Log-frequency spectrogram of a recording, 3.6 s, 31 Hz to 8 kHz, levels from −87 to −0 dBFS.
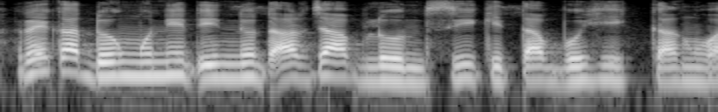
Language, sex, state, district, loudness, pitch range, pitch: Karbi, female, Assam, Karbi Anglong, -16 LUFS, 150-180 Hz, 160 Hz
